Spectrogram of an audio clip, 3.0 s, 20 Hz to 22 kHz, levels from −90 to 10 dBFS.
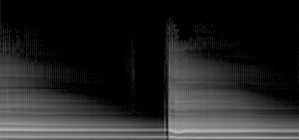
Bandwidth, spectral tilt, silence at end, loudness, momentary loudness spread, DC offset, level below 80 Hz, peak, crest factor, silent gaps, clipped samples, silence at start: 16 kHz; -0.5 dB/octave; 0 s; -22 LUFS; 15 LU; under 0.1%; -62 dBFS; -4 dBFS; 20 dB; none; under 0.1%; 0 s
